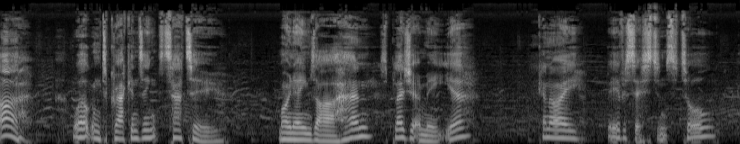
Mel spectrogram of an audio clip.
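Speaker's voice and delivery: gentle-mannered voice. Narrating a tabletop scene, a character greets visitors to a tattoo shop, softly spoken Arhan voice. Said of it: "He's very softly spoken".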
